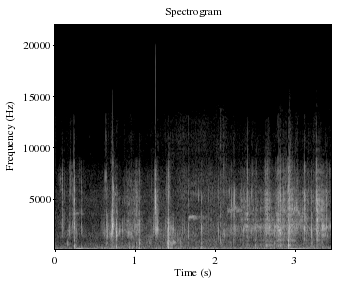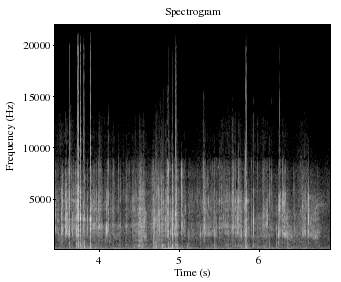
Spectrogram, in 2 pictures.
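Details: Crunchy kibble chewing by a cat, irregular crisp crackles and clicks in quick bursts, a few dull low knocks between bites.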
